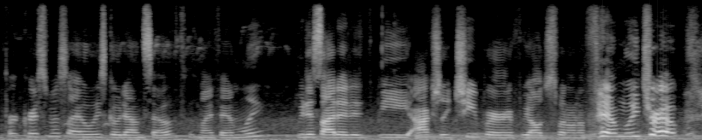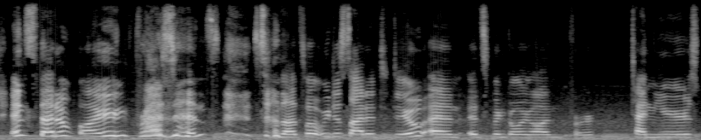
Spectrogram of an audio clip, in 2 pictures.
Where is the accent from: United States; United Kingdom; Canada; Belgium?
Canada; Ontario; moved away; I'm from Ontario originally.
